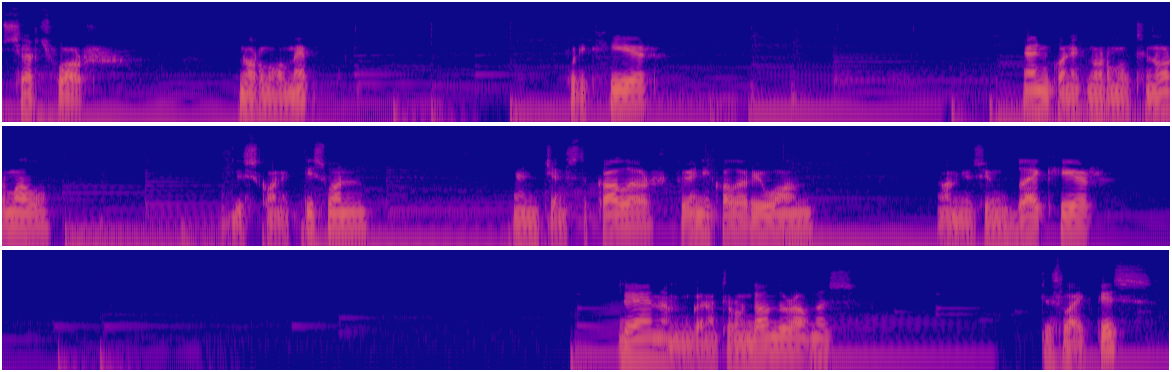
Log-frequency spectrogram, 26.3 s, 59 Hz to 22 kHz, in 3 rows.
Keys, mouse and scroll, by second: 8.1-9.9 drag, 11.0 click, 11.3 click, 18.5 click, 22.8-25.0 drag.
